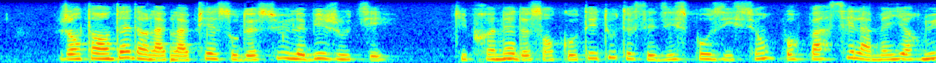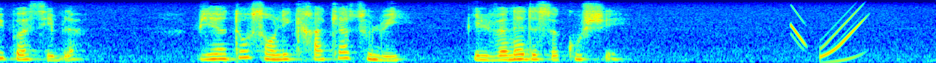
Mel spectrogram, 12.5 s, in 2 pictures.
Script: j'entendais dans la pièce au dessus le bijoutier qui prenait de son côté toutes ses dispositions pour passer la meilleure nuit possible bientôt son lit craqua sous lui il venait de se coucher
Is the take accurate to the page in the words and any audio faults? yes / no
no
